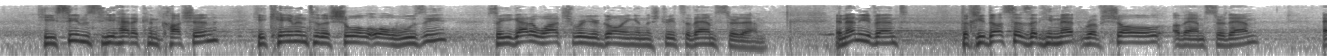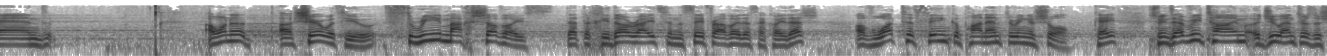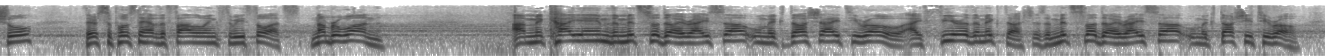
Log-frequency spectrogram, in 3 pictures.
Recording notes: Journey To Amsterdam: The Spanish Portuguese Synogogue - Live From the Bima.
